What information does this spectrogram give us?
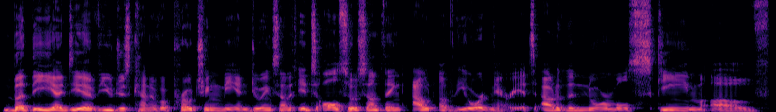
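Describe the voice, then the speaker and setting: A man's voice: sits low, a little fast, few pauses, a little mellow. A man co-hosting a podcast in casual chat, hesitant, with many restarts and fillers. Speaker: podcast co-host.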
